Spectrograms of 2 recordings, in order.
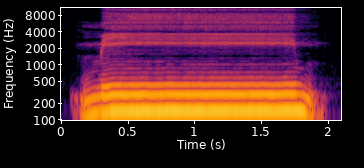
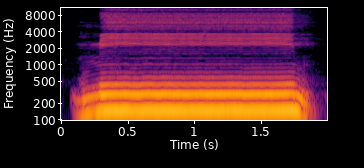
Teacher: হরফটির উচ্চারণ স্থান দুই ঠোটের শুকন স্থান থেকে উচ্চারিত হয়। এই যে আমরা দুইটি ঠোট দেখছি এটা যে শুকন অংশ আসছে সেখান থেকে হরফটি উচ্চারিত হয়। · মিম হরফটি উচ্চারণের ক্ষেত্রে অবশ্যই বারিক হবে, পাতলা হবে এবং 3 আলিফ টেনে উচ্চারণ করতে হবে।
